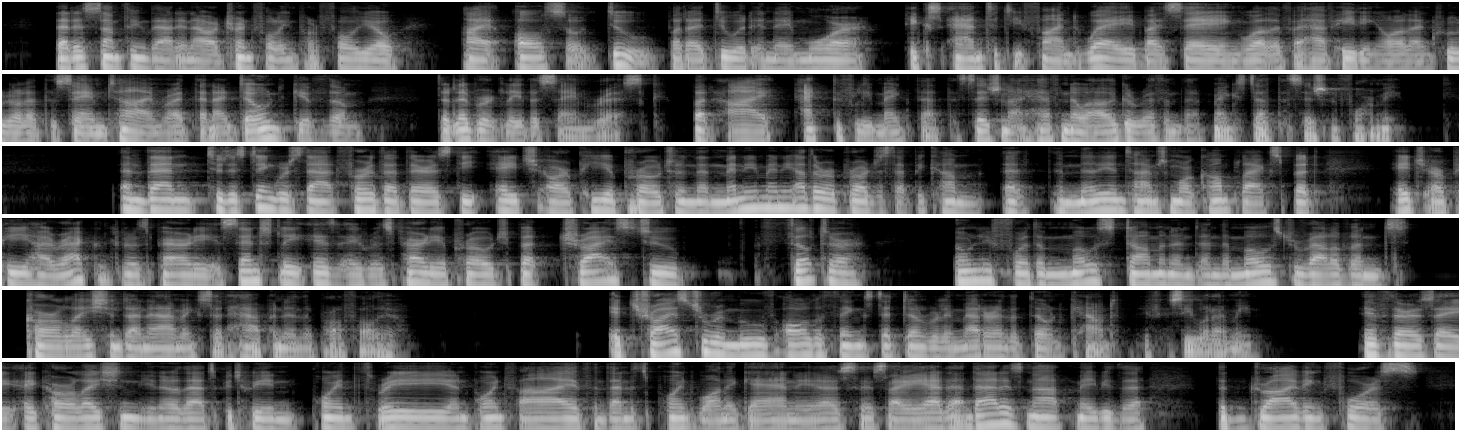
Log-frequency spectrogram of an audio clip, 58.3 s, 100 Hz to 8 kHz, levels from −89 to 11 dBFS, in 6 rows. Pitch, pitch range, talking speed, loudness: 105 Hz, 100-115 Hz, 175 wpm, -20 LUFS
